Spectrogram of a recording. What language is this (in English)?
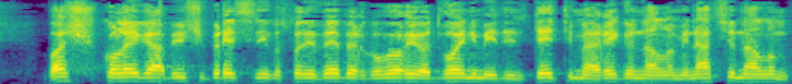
Croatian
